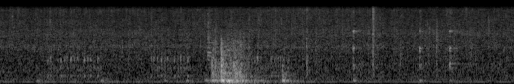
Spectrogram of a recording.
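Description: Diced onions and bell pepper sizzling gently in butter in a nonstick frying pan while a spatula stirs and scrapes through them, with small scattered clicks of the spatula on the pan. A louder thump comes about two seconds in.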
